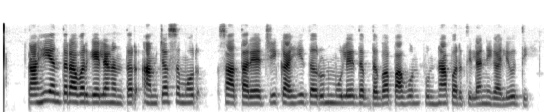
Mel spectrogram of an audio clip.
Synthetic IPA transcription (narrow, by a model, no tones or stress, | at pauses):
kaɦiːənt̪əɾaʋəɾɡeljanənt̪əɾamt͡ɕjasəmoɾ | sat̪aɾjat͡ɕiːkaɦiːt̪əɾuːnmuled̪əb̚d̪əbapaɦuːnpun̤ːapəɾt̪ilaniɡʱaliːɦot̪iː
